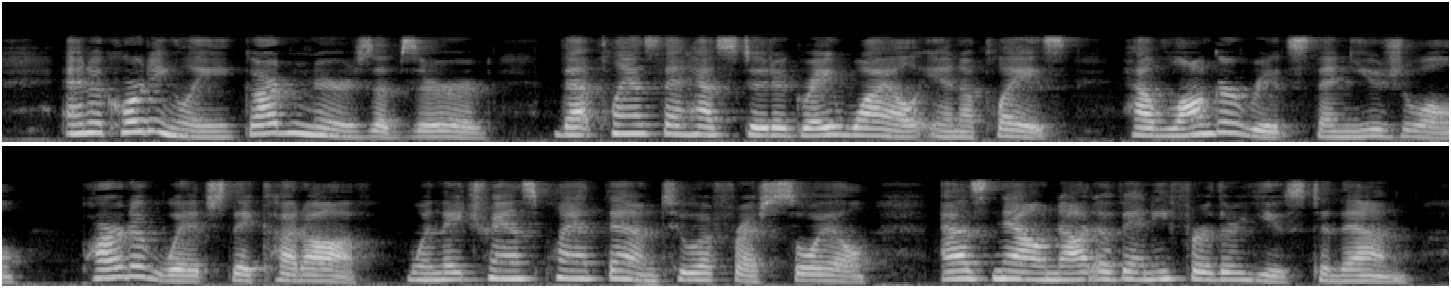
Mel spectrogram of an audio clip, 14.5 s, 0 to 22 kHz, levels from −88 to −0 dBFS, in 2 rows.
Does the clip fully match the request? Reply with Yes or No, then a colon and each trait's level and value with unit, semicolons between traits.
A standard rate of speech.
Yes: average, 180 wpm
